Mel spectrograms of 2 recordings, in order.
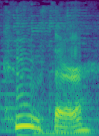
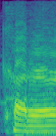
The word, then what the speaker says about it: Kuther: Kuther, which we've learned many weeks ago is pronounced Kuther, not Cutter or Cuther. It's Kuther, I think.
